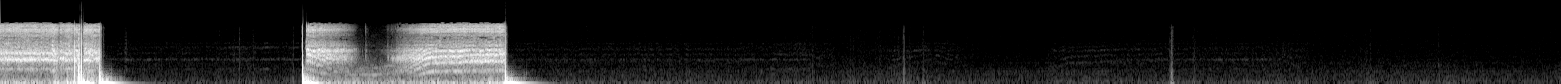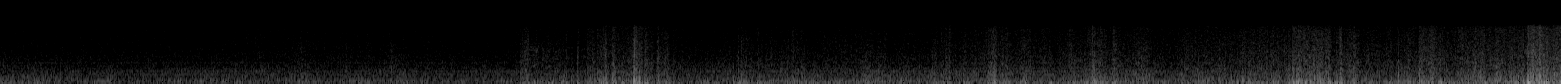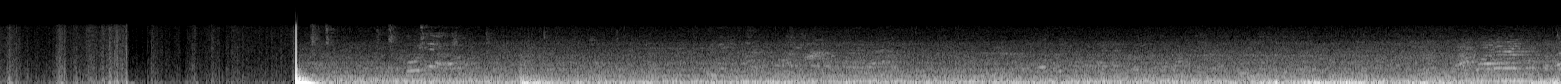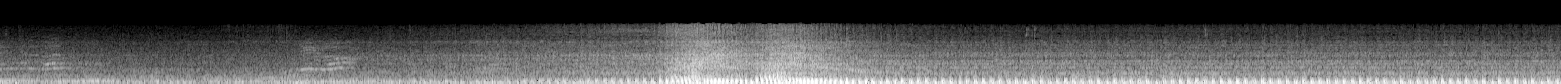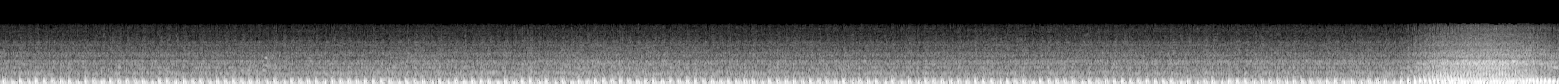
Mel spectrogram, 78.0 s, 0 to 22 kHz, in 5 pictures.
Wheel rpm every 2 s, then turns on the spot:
160, 80, 140, 140, 50, 120, 60, 10, 0, 0, 10, 30, 0, 0, 0, 0, 0, 0, 0, 0, 0, 0, 0, 0, 0, 0, 0, 0, 0, 0, 0, 0, 0, 0, 0, 0, 0, 0, 0.
12-16 22-24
